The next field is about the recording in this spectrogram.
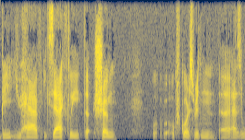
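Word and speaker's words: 生: But if you would add this little stroke over here, it would be, and it would be pronounced sheng, sheng.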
